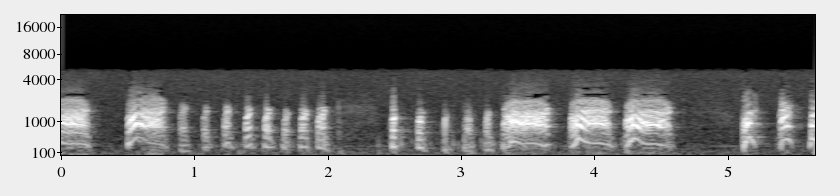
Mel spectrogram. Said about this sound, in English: That means, where the hell is the corn? It's 5 minutes late. That's what that chicken is saying.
